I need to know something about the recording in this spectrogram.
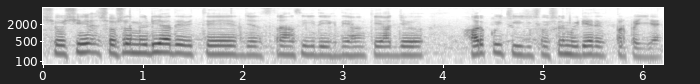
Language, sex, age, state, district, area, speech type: Punjabi, male, 18-30, Punjab, Bathinda, rural, spontaneous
